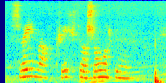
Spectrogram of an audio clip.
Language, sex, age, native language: Icelandic, male, 12, Icelandic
